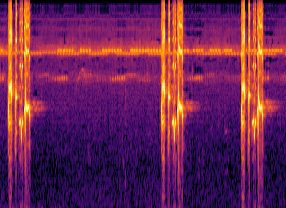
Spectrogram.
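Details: Ruby-throated bulbul, locally kutilang emas, singing gacor isian. Three bursts of quick, sharp chirping notes separated by gaps of about two and a half seconds, over a faint steady high-pitched tone.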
